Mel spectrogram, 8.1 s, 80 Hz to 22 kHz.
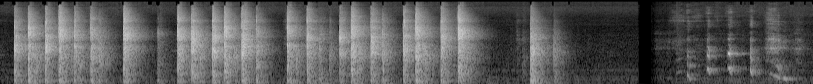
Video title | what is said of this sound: Braided French Bread 101 with Pat #7 | tap it on the bottom if it sounds Hollow it's done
